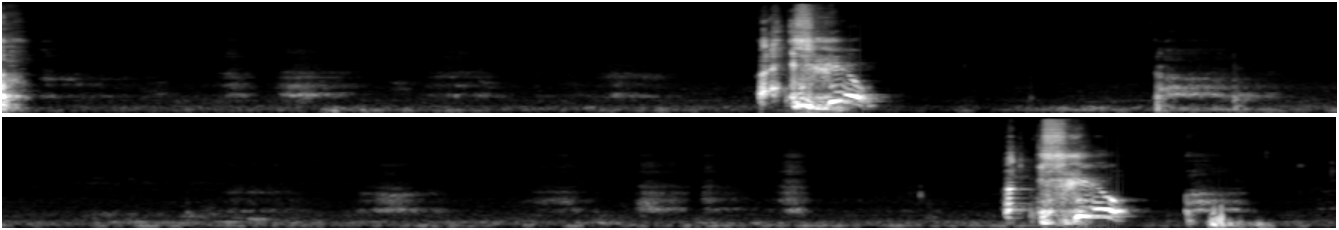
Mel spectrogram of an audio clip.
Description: i've sneezed all over my phone! excuse me!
